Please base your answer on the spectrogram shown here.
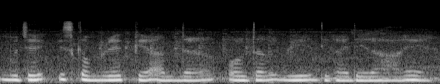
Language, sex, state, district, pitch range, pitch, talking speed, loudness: Hindi, female, Arunachal Pradesh, Papum Pare, 185-210 Hz, 200 Hz, 150 wpm, -13 LUFS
